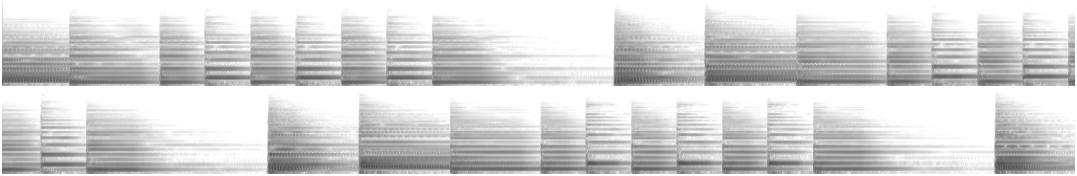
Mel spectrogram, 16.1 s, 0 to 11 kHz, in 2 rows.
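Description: Piano accompaniment for a vocal warm-up exercise. Each pattern opens with a struck chord followed by about eight short notes, then stops. The pattern starts again a step higher about every five and a half seconds: near 5 s in, near 10 s in, and just before the end.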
